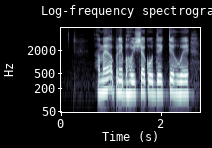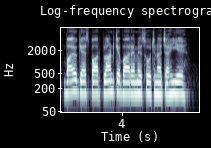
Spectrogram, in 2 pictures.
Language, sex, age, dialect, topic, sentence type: Hindi, male, 18-24, Garhwali, agriculture, statement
